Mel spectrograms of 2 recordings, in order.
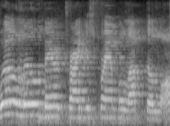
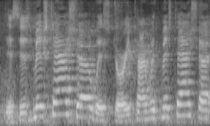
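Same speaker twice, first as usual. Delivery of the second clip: ordinary delivery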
